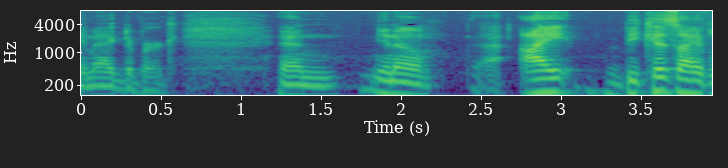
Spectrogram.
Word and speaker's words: Magdeburg: Mandeberg Train? Magdeburg. Magdeburg. I always say it wrong.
